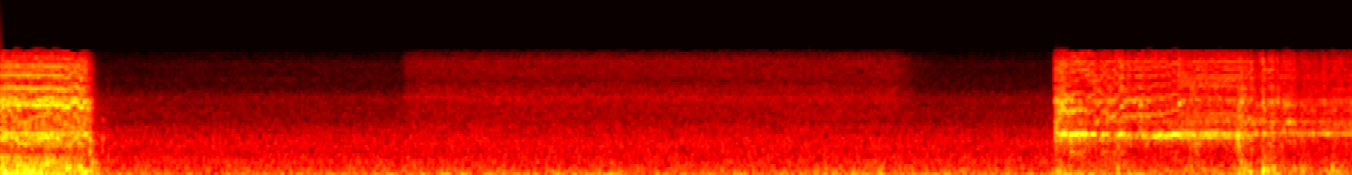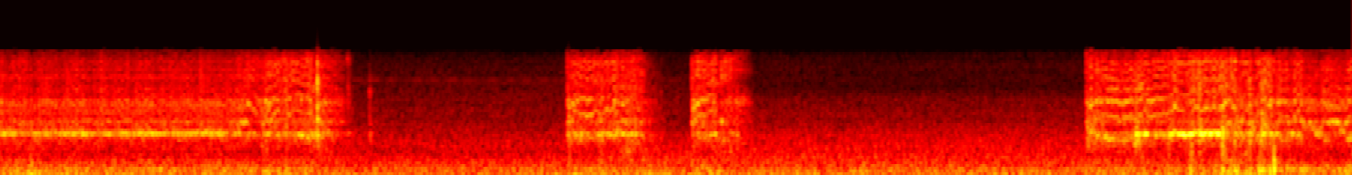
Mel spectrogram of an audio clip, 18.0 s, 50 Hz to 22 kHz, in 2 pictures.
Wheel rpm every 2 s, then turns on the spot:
130, 0, 0, 110, 250, 160, 60, 20, 210.
none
